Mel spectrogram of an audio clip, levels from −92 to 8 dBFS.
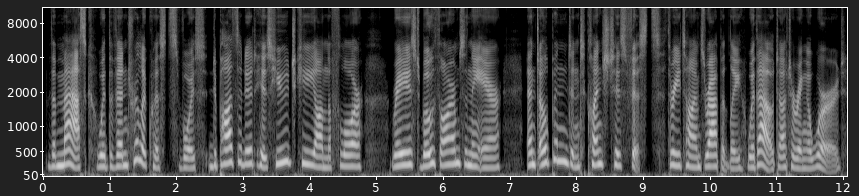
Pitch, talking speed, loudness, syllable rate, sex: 225 Hz, 160 wpm, -20 LUFS, 4.5 syllables/s, female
